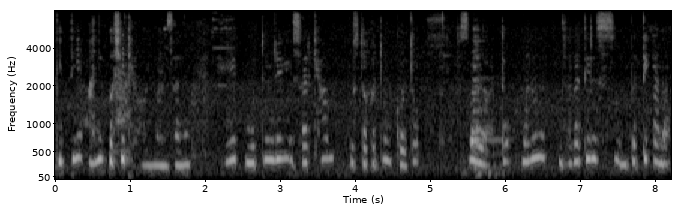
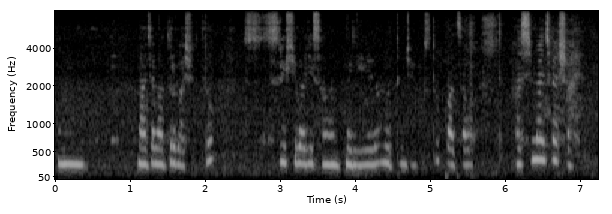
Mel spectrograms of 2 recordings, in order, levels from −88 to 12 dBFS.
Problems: none marked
